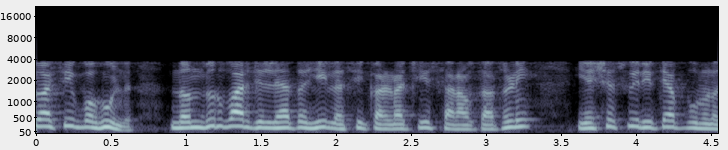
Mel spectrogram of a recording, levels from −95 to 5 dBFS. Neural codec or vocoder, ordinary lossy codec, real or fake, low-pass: codec, 16 kHz, 2 kbps, FunCodec, trained on Chinese and English, 25 frames a second; none; fake; 3.6 kHz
